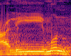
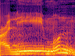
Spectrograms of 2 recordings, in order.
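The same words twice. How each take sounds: Both takes have the same delivery.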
